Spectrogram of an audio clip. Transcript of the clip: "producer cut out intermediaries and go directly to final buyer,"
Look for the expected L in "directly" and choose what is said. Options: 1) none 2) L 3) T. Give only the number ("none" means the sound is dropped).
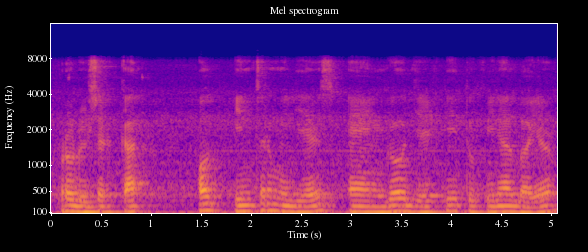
1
